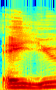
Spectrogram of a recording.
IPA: aʊ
